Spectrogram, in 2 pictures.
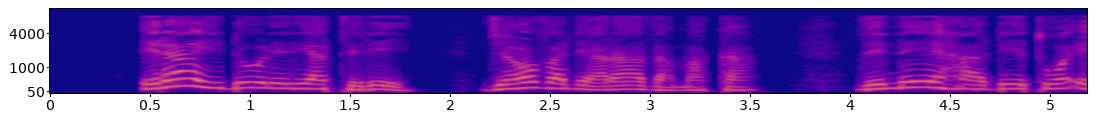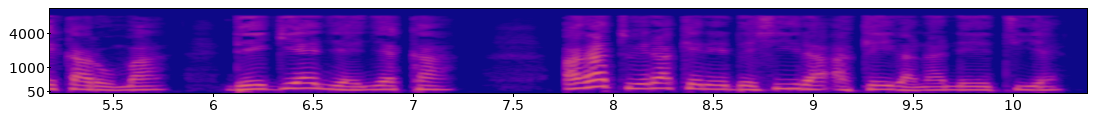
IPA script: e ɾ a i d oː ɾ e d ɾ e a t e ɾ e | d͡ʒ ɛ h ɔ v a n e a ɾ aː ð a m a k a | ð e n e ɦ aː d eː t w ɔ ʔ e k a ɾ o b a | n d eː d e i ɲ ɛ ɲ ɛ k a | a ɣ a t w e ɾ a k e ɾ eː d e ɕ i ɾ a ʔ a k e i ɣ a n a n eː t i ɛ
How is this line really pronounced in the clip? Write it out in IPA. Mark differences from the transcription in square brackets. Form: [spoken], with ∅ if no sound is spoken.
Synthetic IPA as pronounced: e ɾ a i d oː ɾ e [∅] ɾ e a t e ɾ e | d͡ʒ ɛ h ɔ v a n e a ɾ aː ð a m a k a | ð e n e ɦ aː d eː t w ɔ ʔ e k a ɾ o [m] a | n d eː [ɡ] e [ɛ] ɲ ɛ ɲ ɛ k a | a ɣ a t w e ɾ a k e ɾ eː d e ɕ i ɾ a ʔ a k e i ɣ a n a n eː t i ɛ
